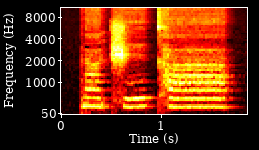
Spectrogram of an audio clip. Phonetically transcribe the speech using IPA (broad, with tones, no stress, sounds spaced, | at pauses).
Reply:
ɾ ã˨ t͡ʃ e˨˦ kʰ aː˦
